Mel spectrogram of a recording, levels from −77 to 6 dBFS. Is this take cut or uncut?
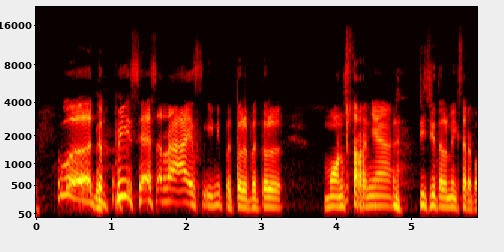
uncut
